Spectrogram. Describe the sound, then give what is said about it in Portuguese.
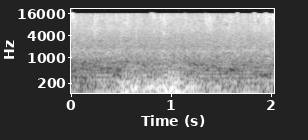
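Steady rain hisses throughout while a deep, rolling rumble of thunder swells in the middle and slowly fades. No voices, just the storm at a moderate, even level. “antes de uma nova ofensiva, vieram as chuvas, que impediam novos avanços, e a linha se manteve estável.”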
